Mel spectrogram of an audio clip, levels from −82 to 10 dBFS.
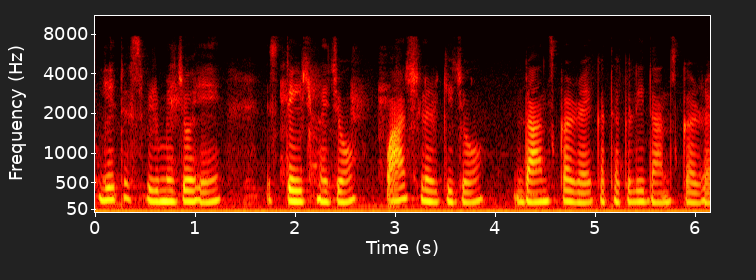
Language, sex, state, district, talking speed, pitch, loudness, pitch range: Hindi, female, Arunachal Pradesh, Papum Pare, 175 wpm, 185 Hz, -18 LUFS, 175-200 Hz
